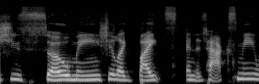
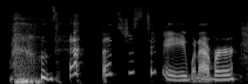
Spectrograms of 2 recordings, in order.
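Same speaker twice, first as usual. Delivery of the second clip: mock casual; 6 dB quieter, slower than usual. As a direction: play it cool, pretending nothing's odd. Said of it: "gonna play it cool and be like".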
